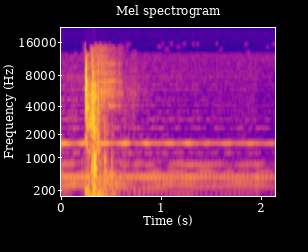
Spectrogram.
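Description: A wooden bedroom door shutting with a single thunk about a quarter second in, over soft, sustained background music.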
